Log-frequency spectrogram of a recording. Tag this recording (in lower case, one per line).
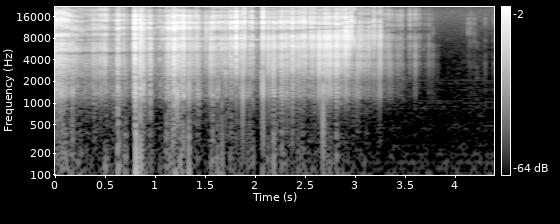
crackle
fire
